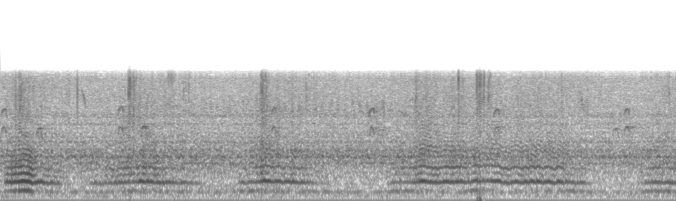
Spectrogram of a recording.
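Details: Bumblebee on a lupin bloom, its low humming buzz coming in several bursts a second or so long with brief gaps, while small birds chirp faintly behind.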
